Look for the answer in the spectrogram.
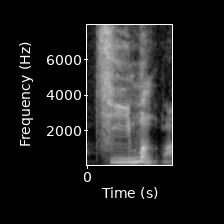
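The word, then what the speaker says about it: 剧孟: 他叫姬梦啊，这个姓比较少啊，是剧喜剧的剧啊，但是要念成姬，是当时的洛阳一带有名的侠客了哈，常常是爱打抱不平、扶弱济困，喜欢收留无家可归和难容于世的豪侠义士，不问姓名，折节相交啊。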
